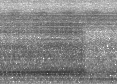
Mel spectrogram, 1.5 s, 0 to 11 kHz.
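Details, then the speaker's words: 2015 Chevrolet Impala Limited after replacing the HVAC blend door actuator behind the glove box, which had been clicking from worn gears: steady blower air rush, no clicking or knocking, actuator working normally. "up like it should with no clicking. Awesome! That went well."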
